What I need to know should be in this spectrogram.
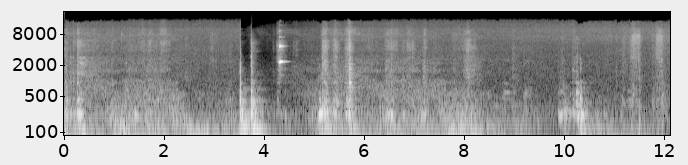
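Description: A thin metal sheet rattles and clanks.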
